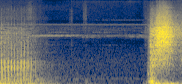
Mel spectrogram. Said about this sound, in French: et plus tard dans la scène de la cuisine, c'est les raptors et le souffle du raptor contre la vitre de la porte de la cuisine.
